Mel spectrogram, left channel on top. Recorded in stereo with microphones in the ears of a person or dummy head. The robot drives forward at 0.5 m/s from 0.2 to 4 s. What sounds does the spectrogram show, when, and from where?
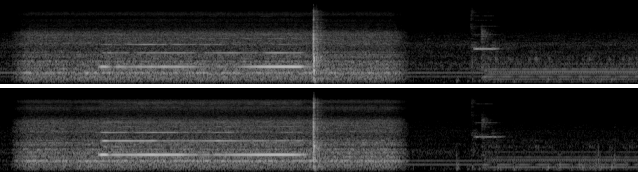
1.0 s a flute: 40° right (ahead or behind), 0.6 m; by 3.0 s 15° right (ahead or behind), 1.5 m
3.1 s a clap: centre (ahead or behind), 0.8 m
4.7 s a microwave: 60° left (ahead or behind), 3.5 m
